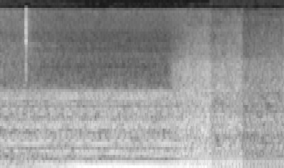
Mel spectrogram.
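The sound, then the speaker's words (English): A riding lawn mower engine drones along a quiet road as it rounds a bend and slows down. The hum is steady and low, swells slightly in the middle, then drops off toward the end with no voices. “Alvin steers his mower round a bend in a quiet road, decelerates and draws up alongside a silver fuel pump.”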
